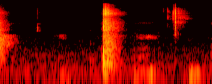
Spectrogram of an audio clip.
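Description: Three sharp, loud hand claps ring out against near silence, spaced unevenly, the first after a quiet pause and the last two closer together. The claps are given as a beat for someone to sing along to.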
